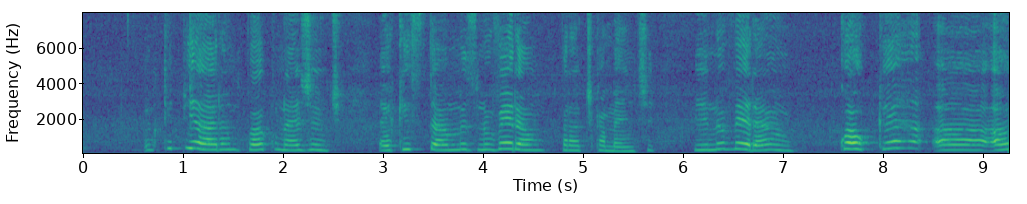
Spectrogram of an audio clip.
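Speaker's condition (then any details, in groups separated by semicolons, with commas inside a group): Cerebral palsy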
